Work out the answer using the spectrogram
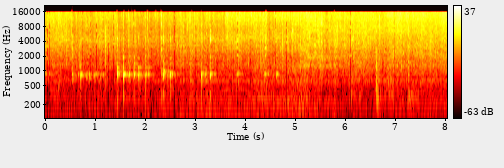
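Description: Ground lentil-and-shrimp mixture sizzling in hot oil in a kadai. A spoon clicks and scrapes against the pan in the first five seconds, then the sizzle continues as a steady hiss.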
